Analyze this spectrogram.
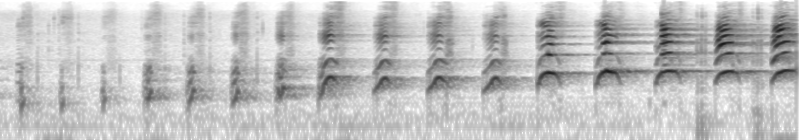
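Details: Pit Bull puppy producing a rapid series of short, squeaky yelps, roughly three or four a second, starting soft and low and growing louder and higher-pitched over four seconds.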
